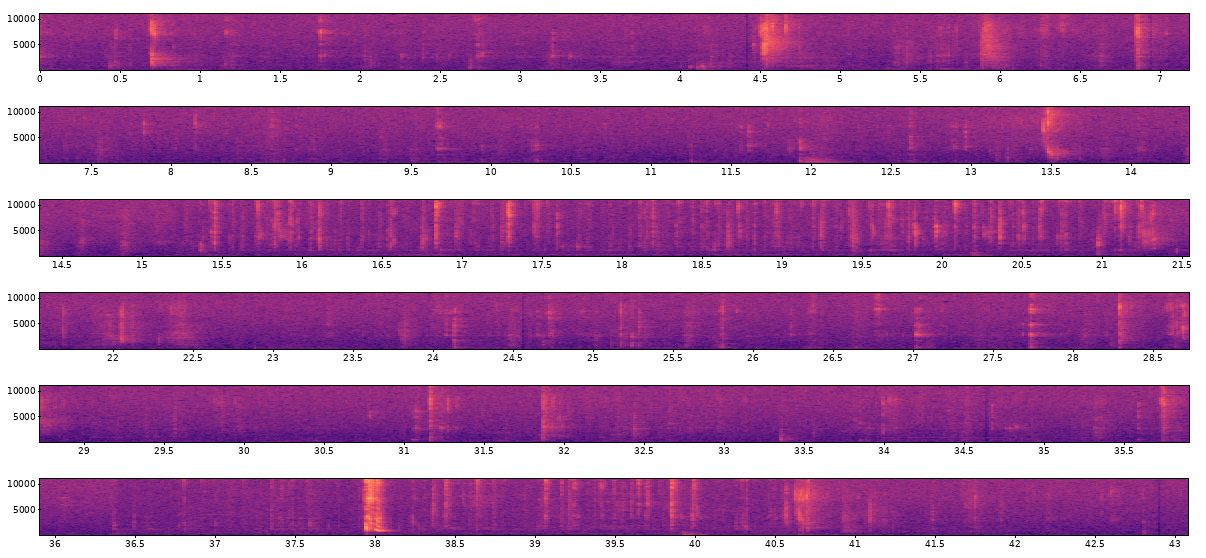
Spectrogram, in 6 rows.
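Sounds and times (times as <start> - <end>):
chewing crispy burger: 0.0 - 42.9
faint steady hum: 0.0 - 43.0
wet mouth clicks and smacks: 38.0 - 38.2.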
